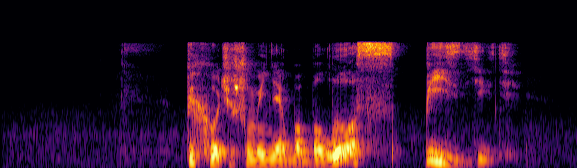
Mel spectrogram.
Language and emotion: Russian, angry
